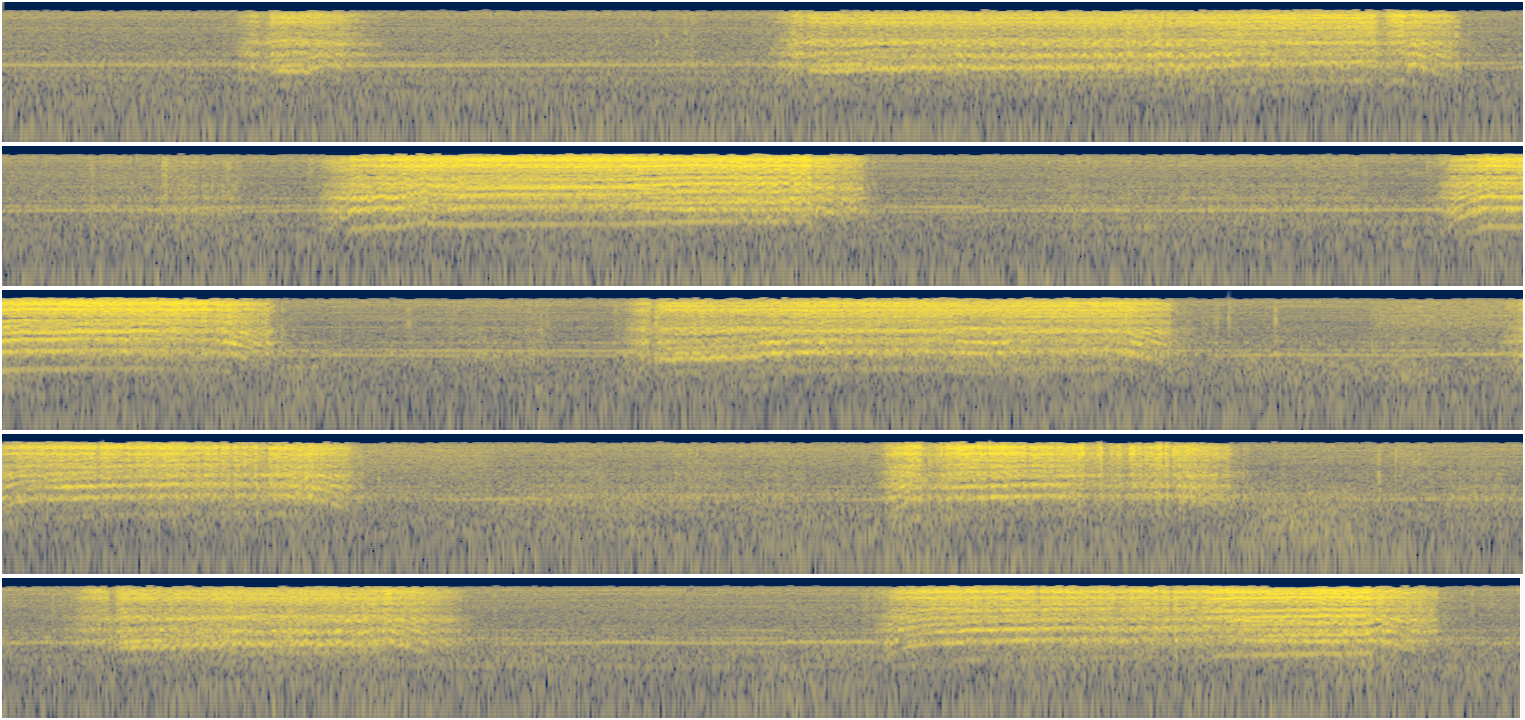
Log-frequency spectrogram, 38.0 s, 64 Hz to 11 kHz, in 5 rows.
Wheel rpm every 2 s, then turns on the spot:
20, 20, 150, 80, 60, 130, 20, 90, 40, 120, 70, 90, 30, 70, 50, 90, 30, 90, 100.
6-8 12-14 16-18 20-22 24-26 28-30 32-34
